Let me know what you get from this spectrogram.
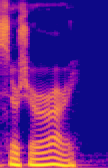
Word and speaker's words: certiorari: Differences between the certi or the certsi, and between rari or rari, and more. And if you're wondering, Justice Alito and Justice Stevens agree with me by pronouncing it certiorari.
